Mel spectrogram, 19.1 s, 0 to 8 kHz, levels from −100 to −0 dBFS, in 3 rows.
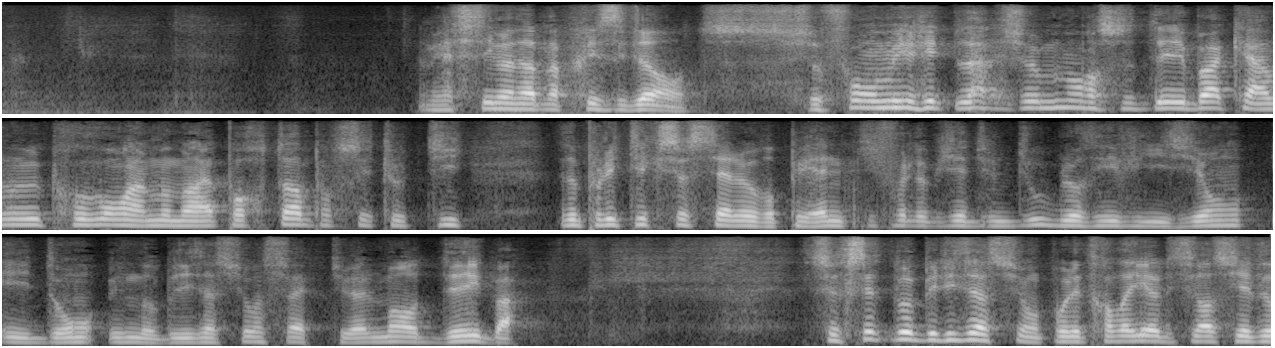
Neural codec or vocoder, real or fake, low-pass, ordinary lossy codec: codec, 16 kHz in and 24 kHz out, 0.6 kbps, FocalCodec, streaming, 2048 codes; fake; 7.2 kHz; MP3, 48 kbps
